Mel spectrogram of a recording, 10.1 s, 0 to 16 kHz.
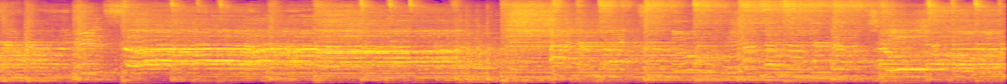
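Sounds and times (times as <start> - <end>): live band playing soul music: 0.0 - 10.0
female vocal trio singing: 0.4 - 10.0.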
